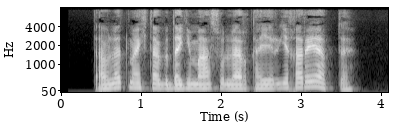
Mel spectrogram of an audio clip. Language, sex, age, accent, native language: Uzbek, male, 25-34, Farg'ona, Uzbek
